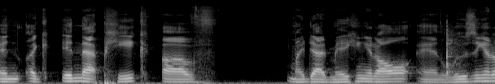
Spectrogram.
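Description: A man uses a normal speaking voice at a medium pitch, keeping his intonation fairly even. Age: 30s. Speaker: podcast co-host. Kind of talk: casual chat.

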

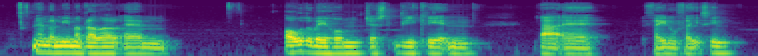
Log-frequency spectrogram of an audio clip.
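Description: Very deep and low in pitch, a man with a Glaswegian accent speaks at a moderate pace. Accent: Glaswegian Scottish. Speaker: actor. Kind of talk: casual chat.

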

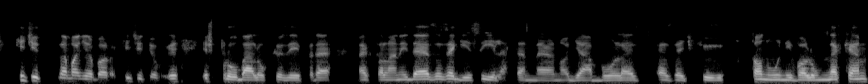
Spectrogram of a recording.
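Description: A man talks in a normal speaking voice at a moderate pace, his pitch fairly low. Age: 40s. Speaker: actor. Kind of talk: casual chat.

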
